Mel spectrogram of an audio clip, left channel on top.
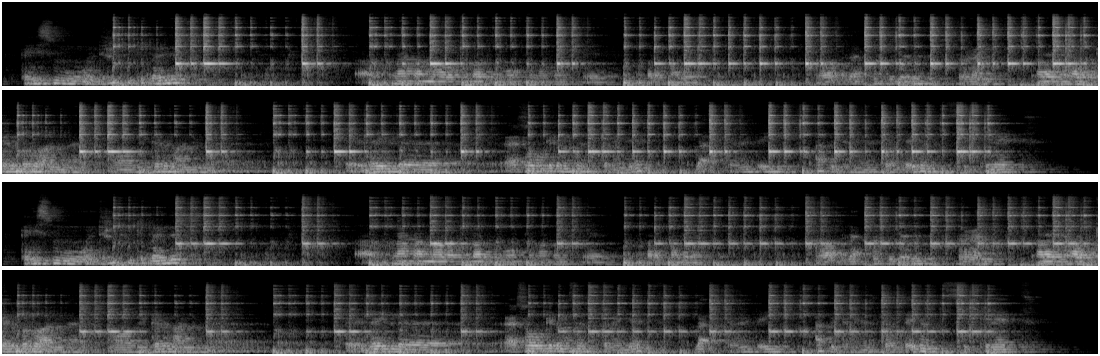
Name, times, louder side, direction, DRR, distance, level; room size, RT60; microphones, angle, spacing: voice 1, 0.2-2.0 8.1-13.4 14.4-17.6 17.9-21.3, right 1 dB, 80° right, -2 dB, 2.9 m, -31 dB
sound 1, 1.1-3.3 3.7-5.9 6.2-8.4 8.6-13.3 13.7-15.9 16.2-18.4 18.6-20.9, left 5 dB, 30° left, 1.1 m, -26 dB
voice 2, 3.5-6.1 6.4-7.1 10.3-11.1, right 2 dB, 65° right, 3 dB, 4.1 m, -31 dB
26.5 x 14.0 x 2.4 m, 1.0 s
head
